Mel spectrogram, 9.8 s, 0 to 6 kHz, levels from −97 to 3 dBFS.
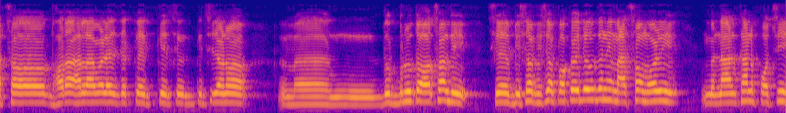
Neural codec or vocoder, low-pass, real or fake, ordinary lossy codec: codec, 16 kHz, 8 kbps, FunCodec, trained on LibriTTS, 25 frames a second; 5.4 kHz; fake; none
